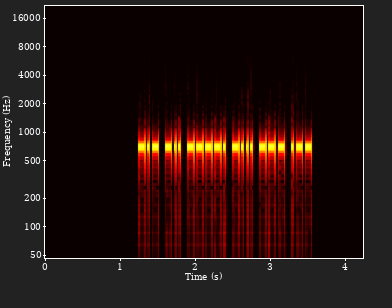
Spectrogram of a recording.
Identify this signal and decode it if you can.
Morse code, heard as a keyed tone, about 40 wpm, 700 Hz. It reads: KD9BOW
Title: USA Call Signs - 6 Characters - 40wpm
